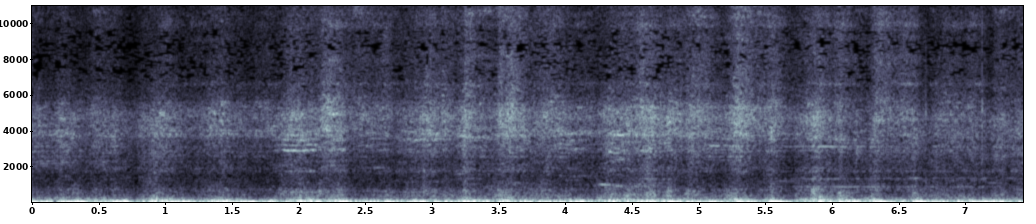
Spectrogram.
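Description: Alishan Forest Railway narrow-gauge passenger carriage running along the track, heard from inside the car: a steady low rumble of wheels on rails, with a short faint high squeal about four and a half seconds in.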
